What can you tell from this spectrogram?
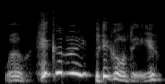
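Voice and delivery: lightly put-on British curse; mock British cursing. Big Ben cursing at being matched, mock British outburst. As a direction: play the silly curse as if it were strong language. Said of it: "Big Ben curses with a".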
